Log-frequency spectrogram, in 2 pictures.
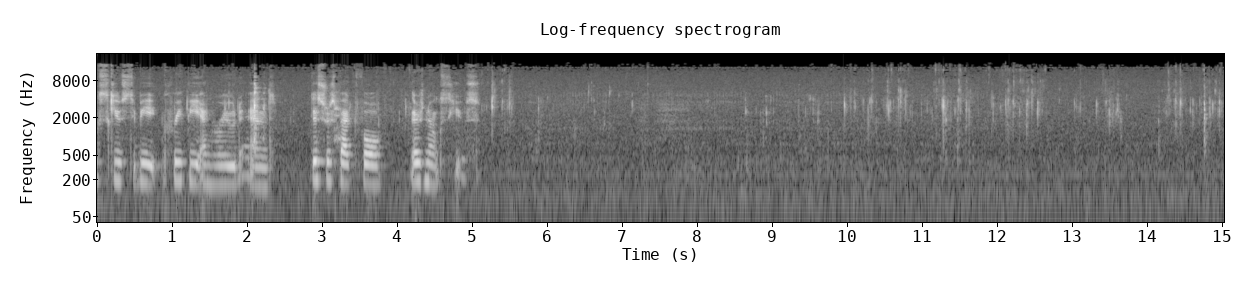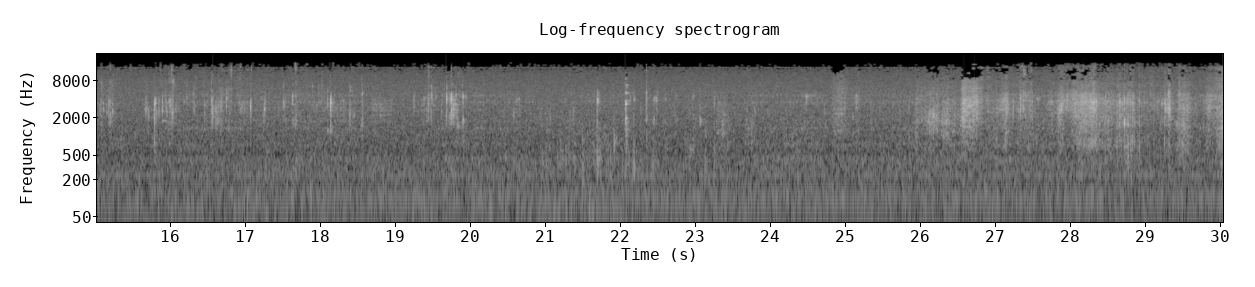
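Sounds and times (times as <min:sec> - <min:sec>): chewing with wet mouth clicks: 0:05.1 - 0:07.4, 0:08.1 - 0:25.3.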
